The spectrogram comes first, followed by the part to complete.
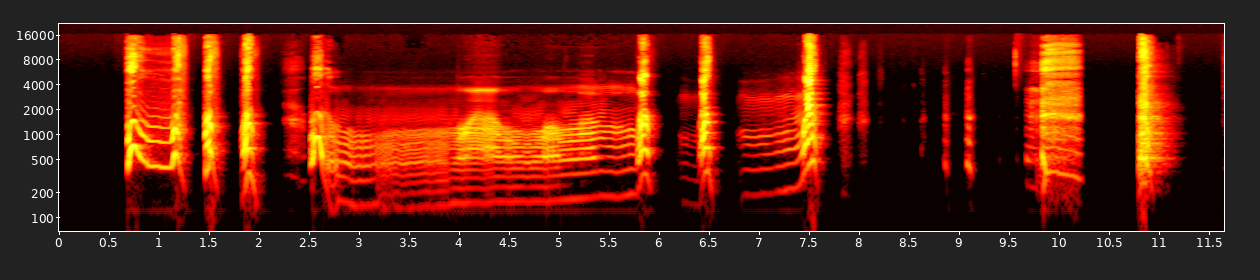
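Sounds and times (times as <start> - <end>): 
dog barking: 1.1 - 2.7, 5.8 - 6.6, 7.4 - 7.7, 10.8 - 11.2
dog growling whine: 2.3 - 7.7.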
